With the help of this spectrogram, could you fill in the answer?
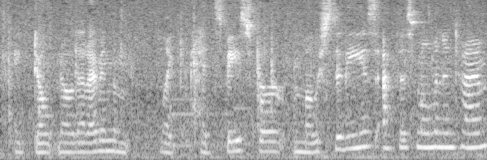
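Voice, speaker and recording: A woman at medium pitch talks at a moderate pace with ordinary pitch variation. There is audible room echo and noticeable background noise. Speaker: book youtuber. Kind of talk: casual book haul video with blurbs read aloud. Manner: excited, occasional stammering; reading aloud from book blurbs.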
